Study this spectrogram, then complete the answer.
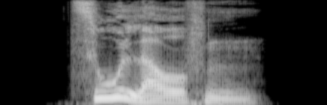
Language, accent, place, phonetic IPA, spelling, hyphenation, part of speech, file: German, Germany, Berlin, [ˈt͡suːˌlaʊ̯fn̩], zulaufen, zu‧lau‧fen, verb, De-zulaufen.ogg
- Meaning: to walk to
